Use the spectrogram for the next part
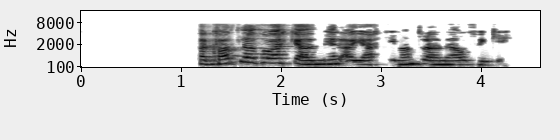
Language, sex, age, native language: Icelandic, female, 50-59, Icelandic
